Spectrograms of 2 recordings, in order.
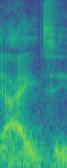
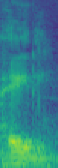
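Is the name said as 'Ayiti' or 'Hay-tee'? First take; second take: Ayiti; Hay-tee. First: The name is said as Ayiti, without an H. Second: The name is said as Hay-tee, with an H. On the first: This is the true native name. The speaker calls it right. "it's really Haiti" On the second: This is an imposed, distorted name. The speaker calls it wrong. "it's not Haiti"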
